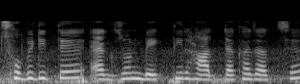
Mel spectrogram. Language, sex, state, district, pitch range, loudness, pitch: Bengali, female, West Bengal, Jhargram, 225-285 Hz, -19 LUFS, 255 Hz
